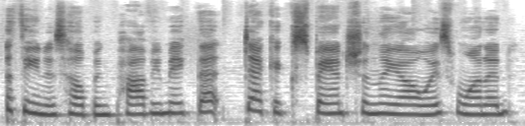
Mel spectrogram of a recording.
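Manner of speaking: usual speaking voice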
